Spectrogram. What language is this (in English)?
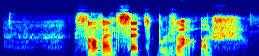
French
